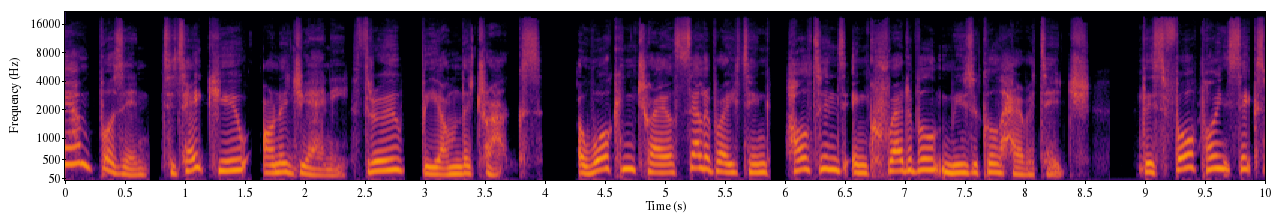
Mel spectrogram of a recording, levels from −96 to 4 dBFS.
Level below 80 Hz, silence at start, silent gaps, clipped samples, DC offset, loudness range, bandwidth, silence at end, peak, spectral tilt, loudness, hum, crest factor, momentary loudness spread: -66 dBFS; 0 s; 0.70-0.79 s, 1.55-1.63 s, 2.83-2.97 s, 3.98-4.26 s, 5.88-6.00 s; under 0.1%; under 0.1%; 1 LU; 19 kHz; 0 s; -12 dBFS; -5.5 dB/octave; -26 LUFS; none; 12 dB; 9 LU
